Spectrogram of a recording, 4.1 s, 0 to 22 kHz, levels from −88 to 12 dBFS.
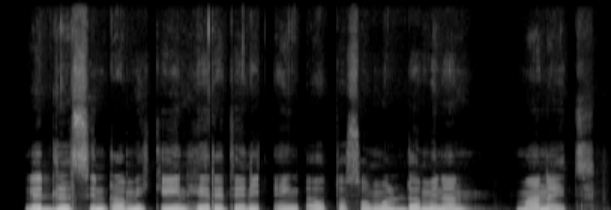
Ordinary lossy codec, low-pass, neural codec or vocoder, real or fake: none; none; none; real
